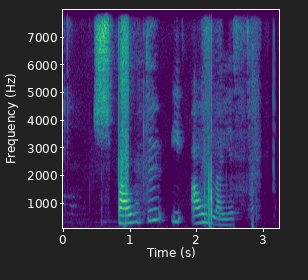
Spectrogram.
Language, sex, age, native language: Icelandic, female, 10, Icelandic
